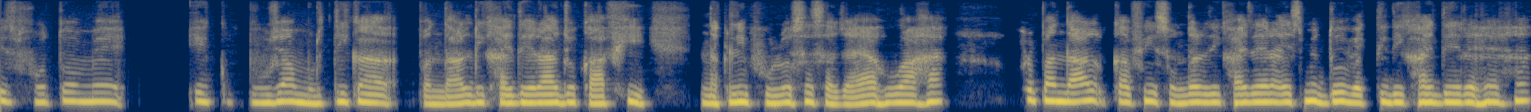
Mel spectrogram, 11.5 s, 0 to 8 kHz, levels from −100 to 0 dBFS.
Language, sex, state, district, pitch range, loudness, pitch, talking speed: Hindi, male, Bihar, East Champaran, 170-195 Hz, -20 LUFS, 180 Hz, 175 wpm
